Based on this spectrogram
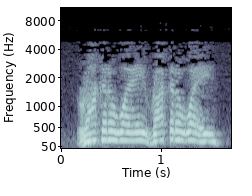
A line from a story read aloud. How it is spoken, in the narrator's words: Helen called out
